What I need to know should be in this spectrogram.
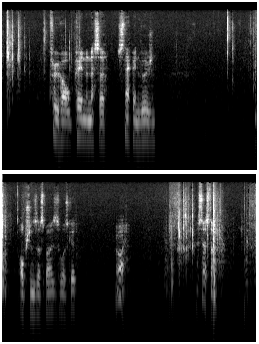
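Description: A plastic bag crinkles and rustles.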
